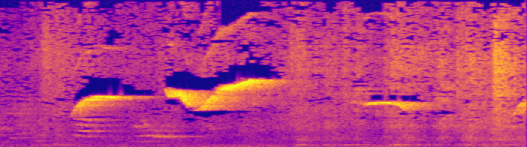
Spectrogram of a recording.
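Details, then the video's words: Red avadavat (strawberry finch) with a couple of high, thin drawn-out whistles followed by fainter, softer high notes against a quiet background. "Red Avadavat Premium or Strawberry Finch"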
